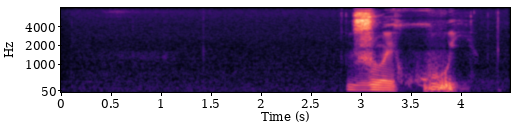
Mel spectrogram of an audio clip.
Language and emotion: Russian, angry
